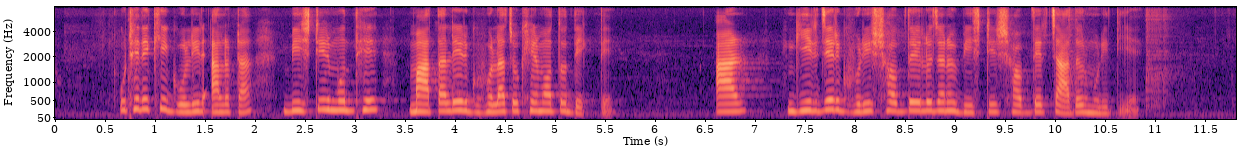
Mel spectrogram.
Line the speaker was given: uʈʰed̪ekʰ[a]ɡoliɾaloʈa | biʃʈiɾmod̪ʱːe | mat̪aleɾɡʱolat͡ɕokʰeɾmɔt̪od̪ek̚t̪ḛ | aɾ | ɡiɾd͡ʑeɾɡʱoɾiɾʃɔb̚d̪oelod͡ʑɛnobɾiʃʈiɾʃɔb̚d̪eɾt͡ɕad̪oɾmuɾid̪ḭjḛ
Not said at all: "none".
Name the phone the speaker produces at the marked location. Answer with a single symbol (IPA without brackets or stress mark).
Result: i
